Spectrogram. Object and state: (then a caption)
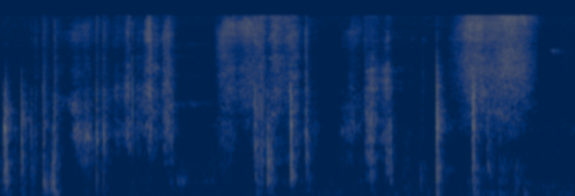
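Paper pages of a book being turned. A palm strokes across a printed paper page of a thick hardcover book, then fingers grab and flip the pages over. Soft, hissy brushing and rustling alternate with crisp, bright crinkles and sharp paper snaps as each page turns. The sounds are quiet and close, dying away almost instantly.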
